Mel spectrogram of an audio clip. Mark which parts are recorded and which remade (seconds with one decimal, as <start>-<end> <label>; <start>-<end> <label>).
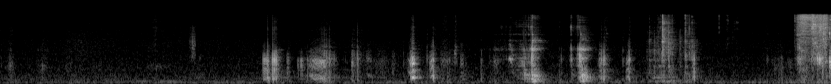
0.0-8.3 recorded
